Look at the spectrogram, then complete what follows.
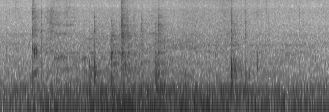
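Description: A silicone spatula scrapes paste out of a glass and stirs it into milk in a stainless steel pot, with a few sharp taps of utensil on glass or pot, over a steady low hum.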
